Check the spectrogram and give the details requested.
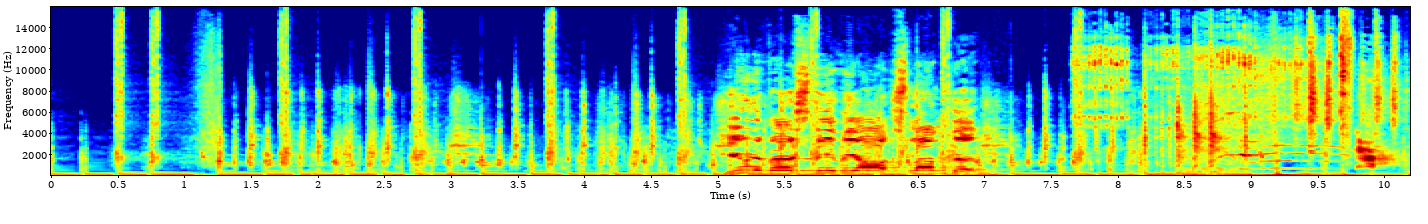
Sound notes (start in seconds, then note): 8.2 laughter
